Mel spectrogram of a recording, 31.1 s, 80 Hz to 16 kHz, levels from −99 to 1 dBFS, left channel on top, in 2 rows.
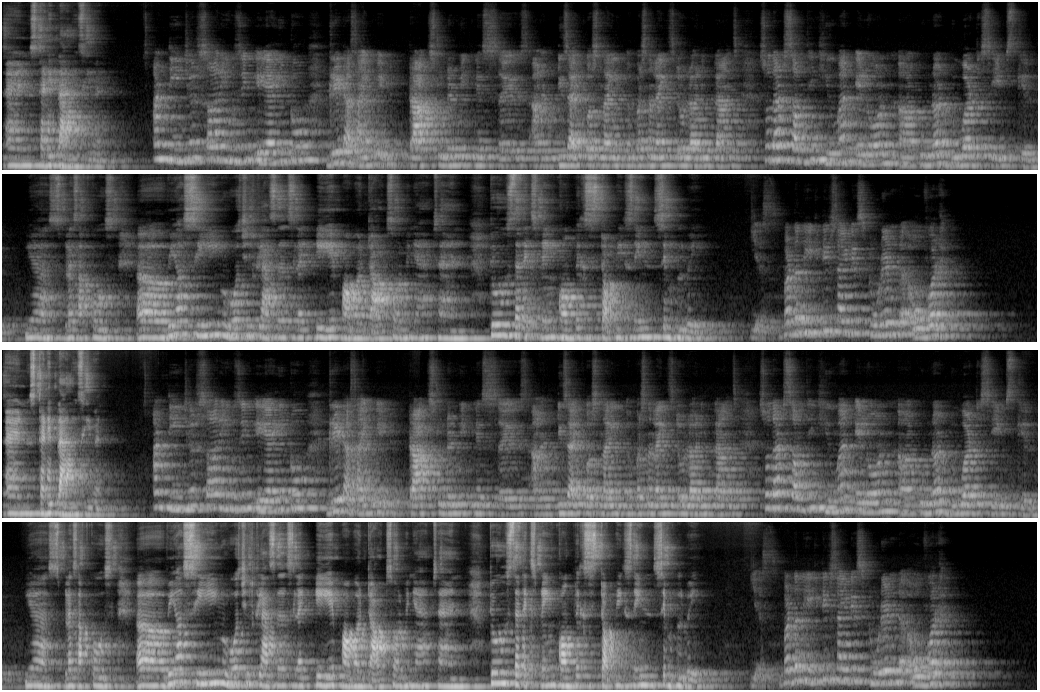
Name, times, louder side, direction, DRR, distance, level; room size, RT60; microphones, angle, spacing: voice 1, 0.0-1.5 15.9-26.1, right 5 dB, 80° right, 8 dB, 0.6 m, -26 dB
voice 2, 2.3-5.8 6.1-15.5 26.7-29.7, equal, 30° right, -4 dB, 1.7 m, -34 dB
8.9 x 5.3 x 2.6 m, 1.4 s
head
